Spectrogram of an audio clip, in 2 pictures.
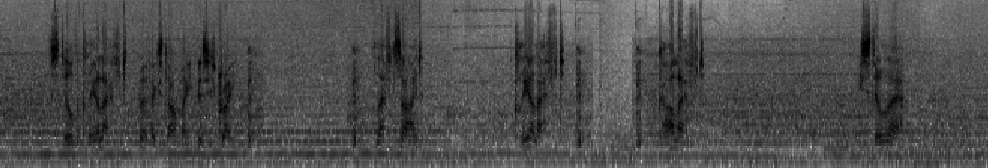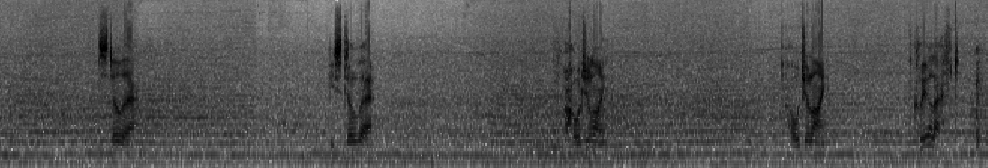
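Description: A racing car engine roars steadily.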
